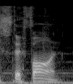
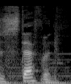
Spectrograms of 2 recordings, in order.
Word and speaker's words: Stephen: 再来一样，这还不是最糟糕的，简报的 Nike 代表居然没有正确发音 Curry 的名字，他叫 Curry Stefan。而正确的发音应该是 Stephen。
